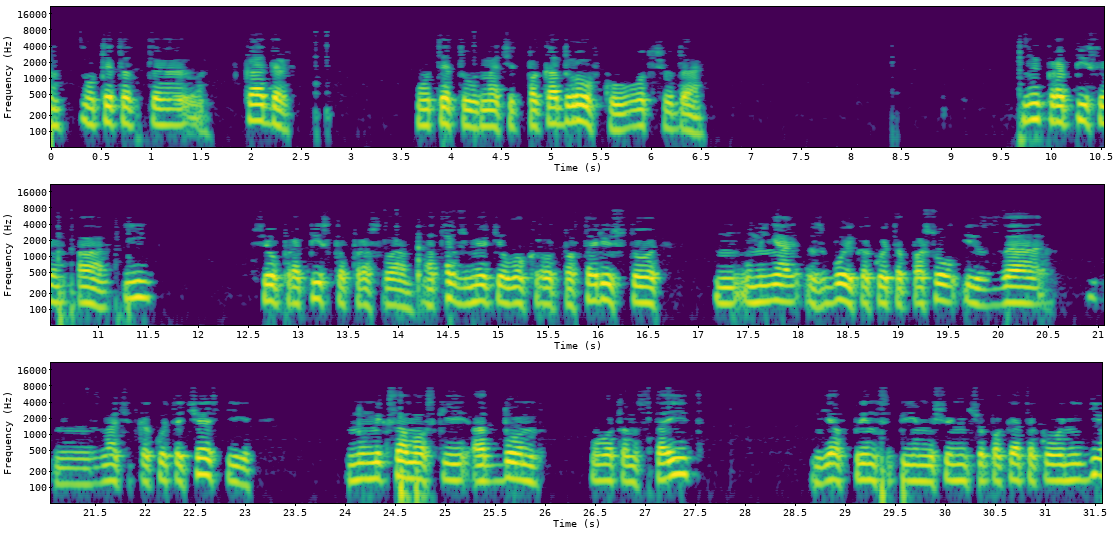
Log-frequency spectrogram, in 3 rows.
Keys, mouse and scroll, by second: 2.7 click, 4.3-8.4 drag, 10.6 a, 11.0 i, 13.8 click, 15.3 click, 24.4 n, 26.9 click, 29.3 n.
